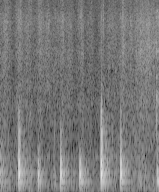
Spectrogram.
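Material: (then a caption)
Drywall. Six evenly spaced knocks on drywall at a spot over a wood stud, with a seventh starting as the clip ends. Each knock is a short, dull thud centered in the low-mids that dies away almost at once with no ring, which marks the solid stud behind the wall.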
